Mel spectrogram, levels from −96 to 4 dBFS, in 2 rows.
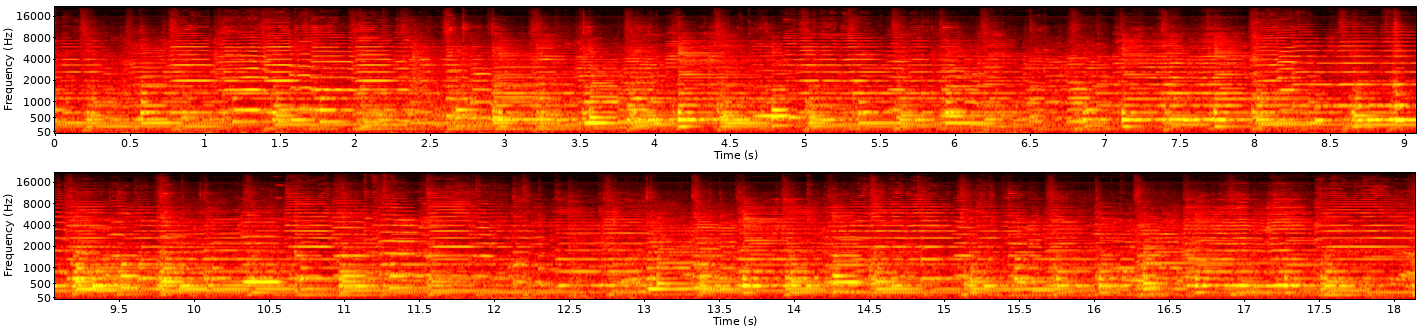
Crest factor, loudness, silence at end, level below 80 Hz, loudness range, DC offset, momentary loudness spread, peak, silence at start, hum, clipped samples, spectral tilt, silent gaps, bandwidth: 18 dB; -26 LUFS; 0 s; -60 dBFS; 3 LU; under 0.1%; 6 LU; -10 dBFS; 0 s; none; under 0.1%; -3.5 dB/octave; none; over 20 kHz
